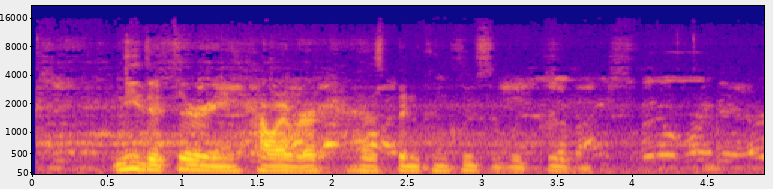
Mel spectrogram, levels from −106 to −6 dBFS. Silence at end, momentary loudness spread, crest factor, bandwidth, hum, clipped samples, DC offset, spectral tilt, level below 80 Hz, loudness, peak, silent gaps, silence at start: 0 s; 19 LU; 18 dB; 11 kHz; none; under 0.1%; under 0.1%; -7.5 dB/octave; -44 dBFS; -18 LUFS; -2 dBFS; none; 0.05 s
